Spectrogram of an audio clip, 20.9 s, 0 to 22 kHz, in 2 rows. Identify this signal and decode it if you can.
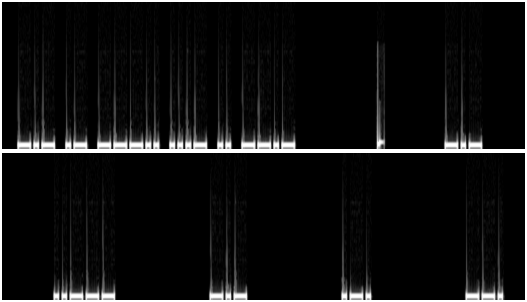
Morse code, heard as a keyed tone, about 15 wpm, spaced as for 7 wpm, 700 Hz. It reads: KA8VIQ K2KRG
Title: USA Call Signs - 8x Character Spacing - 15wpm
